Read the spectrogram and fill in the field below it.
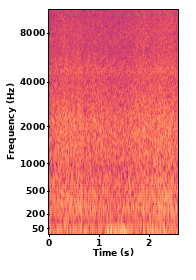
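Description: waterfall

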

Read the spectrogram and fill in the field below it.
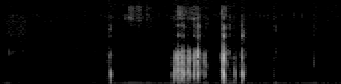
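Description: sipping coffee

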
